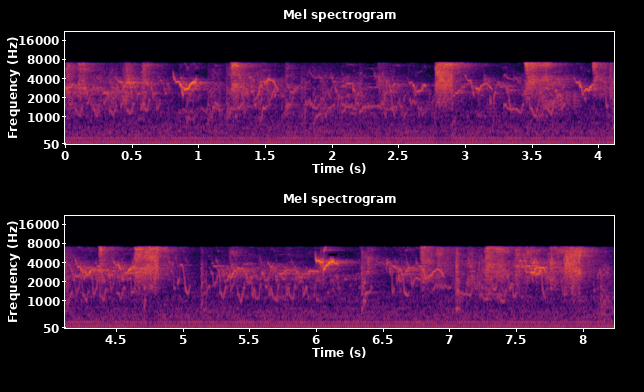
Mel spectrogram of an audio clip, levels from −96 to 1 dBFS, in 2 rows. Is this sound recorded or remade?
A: recorded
